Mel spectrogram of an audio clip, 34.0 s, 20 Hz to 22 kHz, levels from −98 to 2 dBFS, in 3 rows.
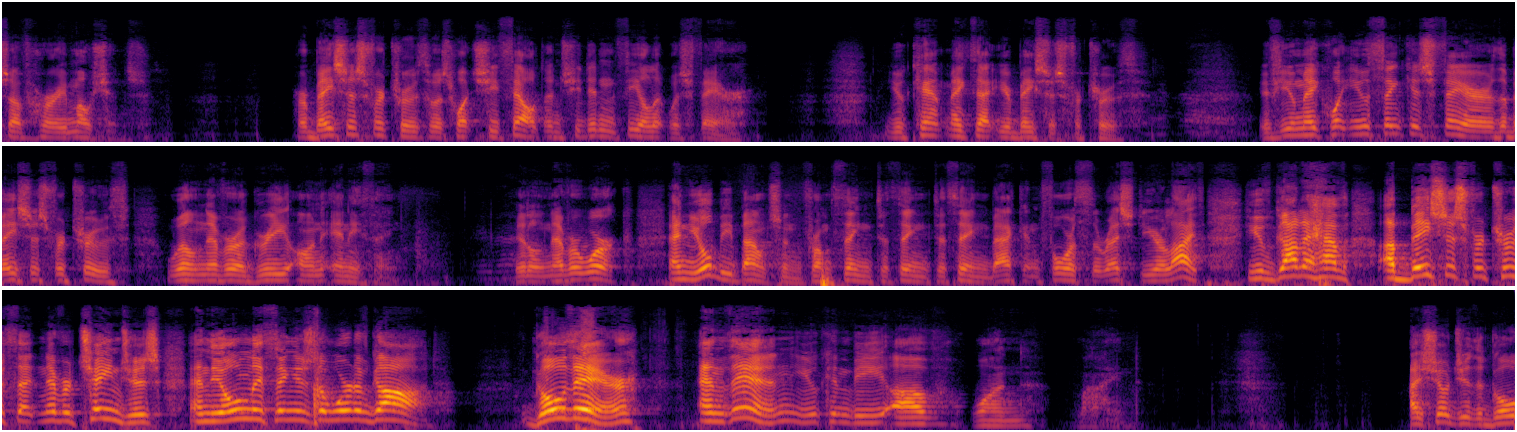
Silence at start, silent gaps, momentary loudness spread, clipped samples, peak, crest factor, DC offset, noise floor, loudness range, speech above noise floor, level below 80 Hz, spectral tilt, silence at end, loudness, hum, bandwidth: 0 s; none; 19 LU; under 0.1%; -4 dBFS; 26 dB; under 0.1%; -82 dBFS; 16 LU; 55 dB; -56 dBFS; -2.5 dB/octave; 0 s; -26 LUFS; none; 14.5 kHz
